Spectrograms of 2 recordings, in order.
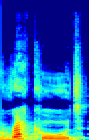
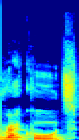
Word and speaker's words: record: We have a record of all the records recorded by them. This one's a noun, this one's a noun, and that's the verb. So the stress is in different places there.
